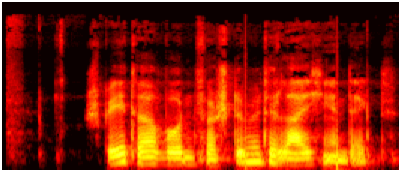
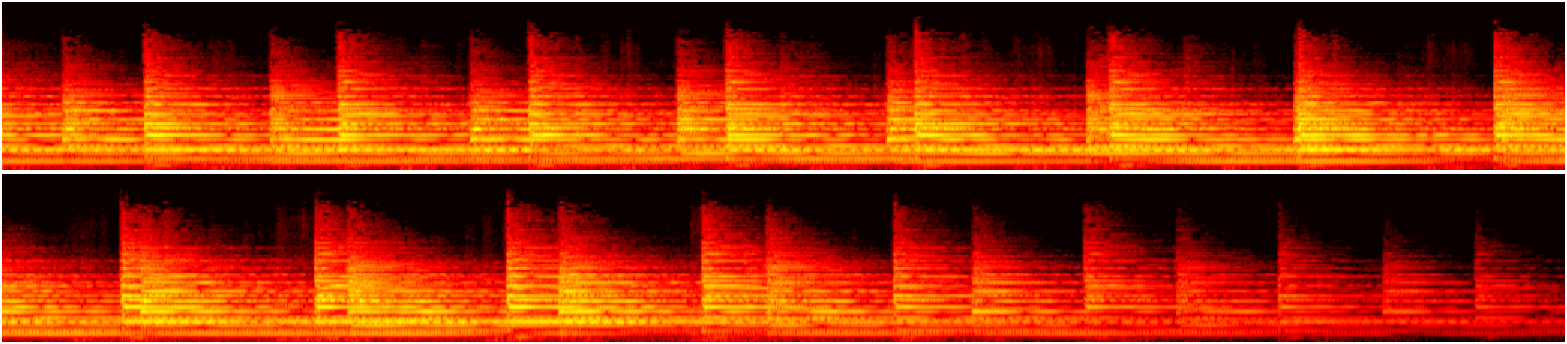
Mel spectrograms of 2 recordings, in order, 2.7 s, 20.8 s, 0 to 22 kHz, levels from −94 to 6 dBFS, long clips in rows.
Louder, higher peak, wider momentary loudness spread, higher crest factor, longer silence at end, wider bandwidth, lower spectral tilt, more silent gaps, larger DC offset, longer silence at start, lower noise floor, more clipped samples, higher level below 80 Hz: first, -20 LUFS vs -23 LUFS; about the same, -4 dBFS vs -6 dBFS; second, 8 LU vs 14 LU; about the same, 18 dB vs 18 dB; second, 0.2 s vs 0.4 s; first, 16 kHz vs 12 kHz; first, -7 dB/octave vs -4.5 dB/octave; neither; neither; about the same, 0.05 s vs 0 s; about the same, -51 dBFS vs -51 dBFS; neither; first, -56 dBFS vs -66 dBFS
